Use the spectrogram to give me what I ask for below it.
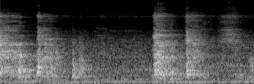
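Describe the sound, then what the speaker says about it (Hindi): A math teacher coughs in a classroom lesson, a few short, sharp coughs spread over a couple of seconds, close and fairly loud with no talking. "थोड़ी सी खांसी हो गई है"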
